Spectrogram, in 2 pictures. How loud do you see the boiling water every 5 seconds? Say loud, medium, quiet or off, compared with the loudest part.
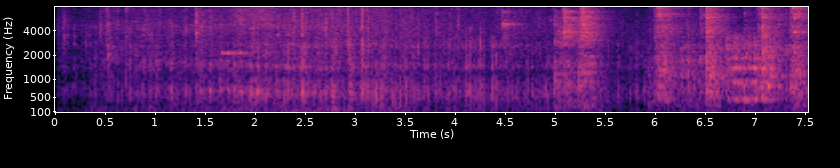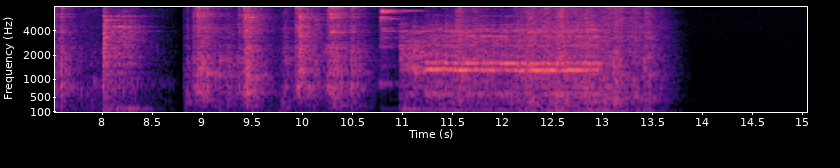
loud, quiet, off.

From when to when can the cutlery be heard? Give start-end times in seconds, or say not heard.
3.0-13.6.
